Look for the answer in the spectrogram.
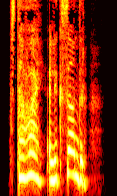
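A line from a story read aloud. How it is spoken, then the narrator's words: Barely audible wheeze. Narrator (Russian): Он едва просипел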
